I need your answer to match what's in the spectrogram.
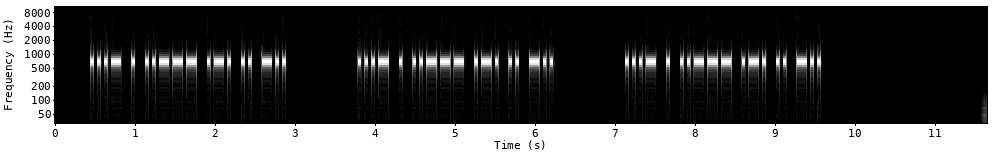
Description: Morse code, heard as a keyed tone, about 28 wpm, 700 Hz. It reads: VE2RID VE2RID VE2RID
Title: DXCC-100 Call Signs - 6 Characters - Repeated 3x - 28wpm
